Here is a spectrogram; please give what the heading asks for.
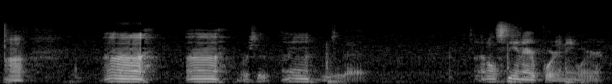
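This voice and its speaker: A man gives jokey, exclamatory commentary over a flight simulator game. His voice is bright and swings widely in pitch. He talks into a headset mic, and the dull lo-fi audio carries a faint ambience. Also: lively intonation, measured pace, a little hiss or hum. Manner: playful, joking, exclamatory. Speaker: gaming channel host. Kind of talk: casual VR flight sim commentary.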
